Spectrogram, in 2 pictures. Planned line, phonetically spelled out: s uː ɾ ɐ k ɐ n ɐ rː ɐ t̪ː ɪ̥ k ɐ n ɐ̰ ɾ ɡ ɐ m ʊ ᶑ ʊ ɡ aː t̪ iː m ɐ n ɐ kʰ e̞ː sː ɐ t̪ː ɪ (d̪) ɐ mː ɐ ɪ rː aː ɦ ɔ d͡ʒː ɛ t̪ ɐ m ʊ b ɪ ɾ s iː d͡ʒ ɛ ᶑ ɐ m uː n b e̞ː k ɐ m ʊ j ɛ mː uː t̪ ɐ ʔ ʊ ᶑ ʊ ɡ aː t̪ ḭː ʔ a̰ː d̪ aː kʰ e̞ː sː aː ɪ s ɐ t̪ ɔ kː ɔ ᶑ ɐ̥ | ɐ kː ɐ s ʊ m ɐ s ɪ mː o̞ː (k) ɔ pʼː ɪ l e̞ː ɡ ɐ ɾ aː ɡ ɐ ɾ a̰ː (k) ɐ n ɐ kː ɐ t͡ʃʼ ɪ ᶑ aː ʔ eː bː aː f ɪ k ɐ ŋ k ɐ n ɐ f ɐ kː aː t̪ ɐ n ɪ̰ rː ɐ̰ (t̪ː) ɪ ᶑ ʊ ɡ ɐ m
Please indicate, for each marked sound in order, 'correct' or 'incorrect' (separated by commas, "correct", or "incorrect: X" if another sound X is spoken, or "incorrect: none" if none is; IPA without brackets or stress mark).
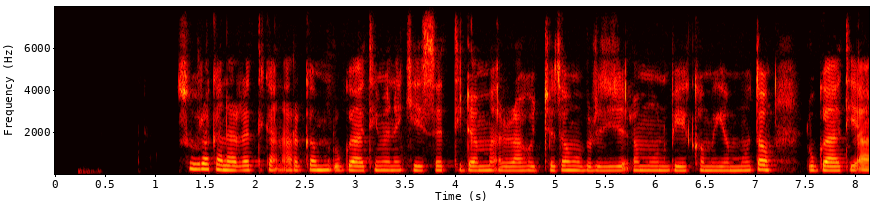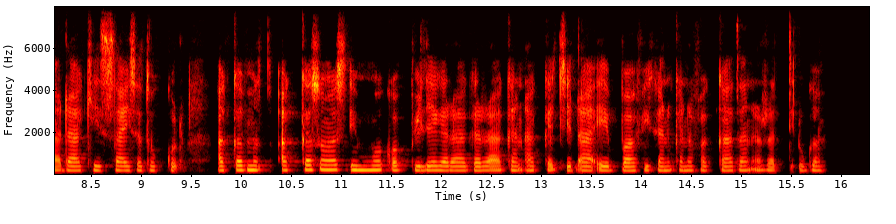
correct, incorrect: kʼ, correct, correct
